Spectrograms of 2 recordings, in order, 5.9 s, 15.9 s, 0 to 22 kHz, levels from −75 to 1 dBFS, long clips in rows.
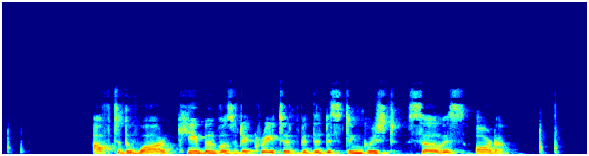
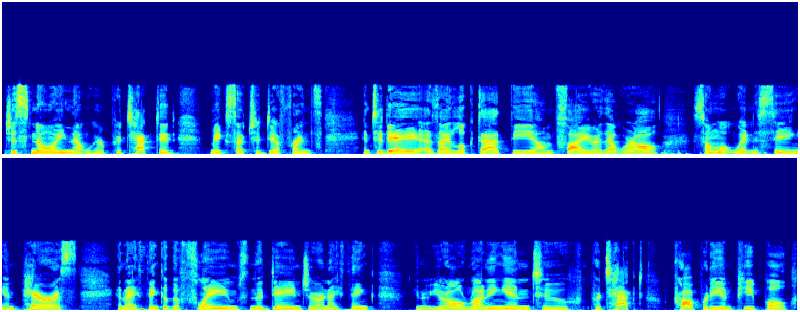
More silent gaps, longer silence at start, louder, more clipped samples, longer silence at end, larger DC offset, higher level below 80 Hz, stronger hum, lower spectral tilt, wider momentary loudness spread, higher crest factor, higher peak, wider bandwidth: neither; first, 0.9 s vs 0 s; first, -18 LUFS vs -24 LUFS; neither; first, 0.3 s vs 0 s; neither; second, -60 dBFS vs -44 dBFS; neither; first, -5 dB/octave vs -3 dB/octave; about the same, 13 LU vs 12 LU; second, 14 dB vs 20 dB; about the same, -4 dBFS vs -4 dBFS; about the same, 9.8 kHz vs 10.5 kHz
